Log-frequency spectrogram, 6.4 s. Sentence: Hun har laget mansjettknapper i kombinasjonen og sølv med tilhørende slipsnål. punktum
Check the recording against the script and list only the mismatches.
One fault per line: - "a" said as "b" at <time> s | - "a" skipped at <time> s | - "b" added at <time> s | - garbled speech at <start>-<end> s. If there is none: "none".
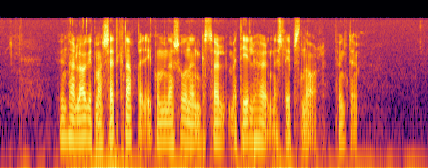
none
